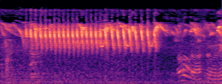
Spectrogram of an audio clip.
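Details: Bar-winged prinia, locally ciblek, in full ngebren song: a rapid high pulsed trill of about twenty-five beats over under two seconds, followed by softer lower chattering notes.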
